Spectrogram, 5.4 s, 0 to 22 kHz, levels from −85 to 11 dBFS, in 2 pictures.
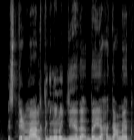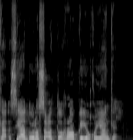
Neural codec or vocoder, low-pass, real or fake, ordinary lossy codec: none; none; real; none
